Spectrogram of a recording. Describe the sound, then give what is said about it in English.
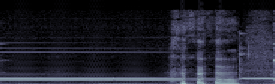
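A sampled doorbell sound, used as the teaser for a listening game, rings with a steady, sustained electronic tone, then breaks into three or four sharp, harsh bursts near the end. No one speaks. “Oh, somebody get that door, please.”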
